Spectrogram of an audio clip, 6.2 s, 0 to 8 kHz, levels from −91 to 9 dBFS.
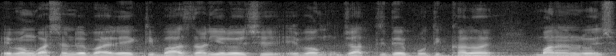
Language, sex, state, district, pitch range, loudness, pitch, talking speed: Bengali, male, West Bengal, North 24 Parganas, 100-110 Hz, -17 LUFS, 105 Hz, 135 wpm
